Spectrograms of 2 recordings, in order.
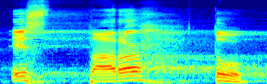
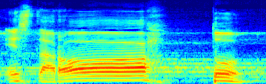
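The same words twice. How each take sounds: First: The vowel before the h is short. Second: The vowel before the h is long. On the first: The speaker calls it right. "maka alifnya dihilangin jadi istarohtu" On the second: The speaker calls it wrong. "bukan istarohtu"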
